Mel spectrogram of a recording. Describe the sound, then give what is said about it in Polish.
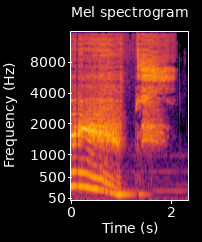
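A voice imitates a plane, a droning vocal tone that glides steadily downward, settles into a low hum, then fades into a breathy, hissing whoosh, fairly loud. “A samolot sobie taki”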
